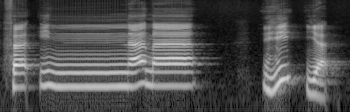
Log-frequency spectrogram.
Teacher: Удержание назализации в размере двух огласовок, после которой идет мим с удлинением, естественным удлинением в размере двух огласовок фатха.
